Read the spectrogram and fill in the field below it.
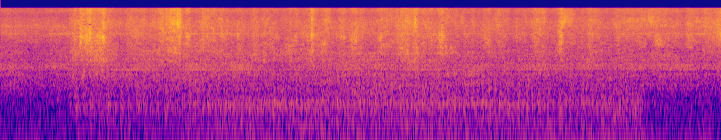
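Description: Steam blasts loudly from a locomotive's valve.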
